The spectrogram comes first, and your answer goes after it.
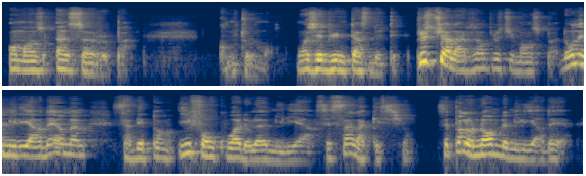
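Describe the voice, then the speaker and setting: Animated and at a moderate pace, a man with a medium-pitched voice hams it up as a comedic spiritual guide in a live-streamed mock sermon. His tone is playful and rhetorical, and he often asks listeners "hein?".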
